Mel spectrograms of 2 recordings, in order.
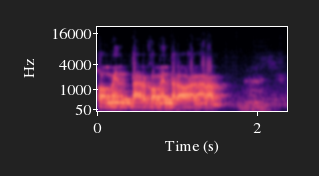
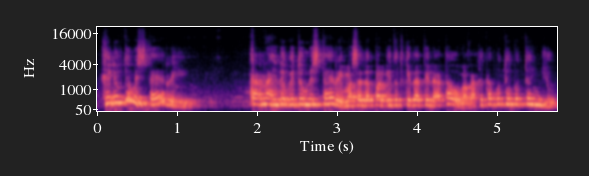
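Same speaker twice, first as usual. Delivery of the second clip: raised, urgent sermon voice; emphatic preaching; 8 semitones higher, faster than usual. Acted. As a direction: drive the point home to the congregation. (khotbah yang berapi-api)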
